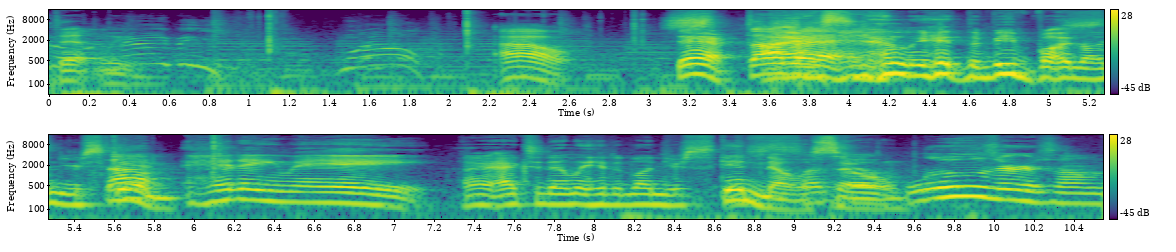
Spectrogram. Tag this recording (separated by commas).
Speech, Music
